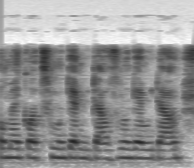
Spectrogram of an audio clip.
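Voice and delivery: ordinary talk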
